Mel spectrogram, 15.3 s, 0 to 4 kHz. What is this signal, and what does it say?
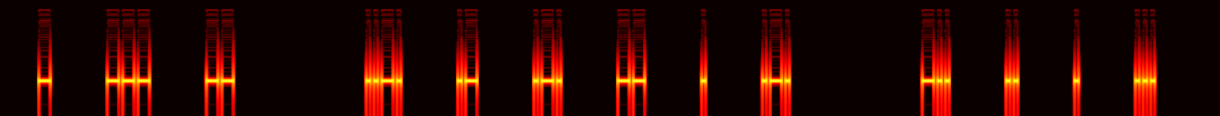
Morse code, heard as a keyed tone, about 25 wpm, spaced as for 10 wpm, 550 Hz. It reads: TOM FARMER DIES
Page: news-headlines-in-morse-code-at-10-wpm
